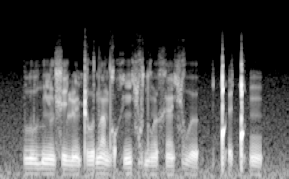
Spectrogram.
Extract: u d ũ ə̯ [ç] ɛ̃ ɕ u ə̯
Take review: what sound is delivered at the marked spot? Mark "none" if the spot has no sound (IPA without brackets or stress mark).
x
